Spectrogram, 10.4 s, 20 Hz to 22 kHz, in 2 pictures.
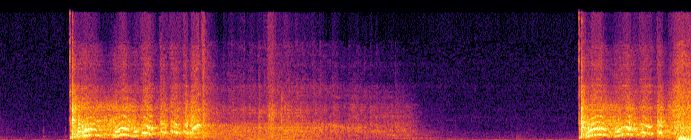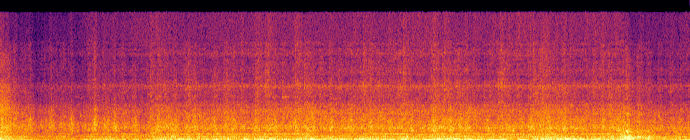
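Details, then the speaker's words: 1969 Dodge Charger after sitting for years, fresh cam swap still on break-in oil, new fuel system, timing never dialed in: long crank, brief catch that dies, then an uneven lumpy idle; owner suspects the carburetor. "here it's trying its best something's weird with the carburetor uh I never really dialed in the timing whenever I got it running after to break in the C"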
